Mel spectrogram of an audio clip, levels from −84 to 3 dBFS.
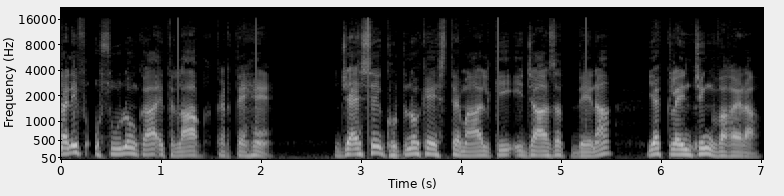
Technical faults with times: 1.16 bit error spike
1.95 bit error spike
3.06 bit error spike
4.36 bit error spike
5.24 bit error spike

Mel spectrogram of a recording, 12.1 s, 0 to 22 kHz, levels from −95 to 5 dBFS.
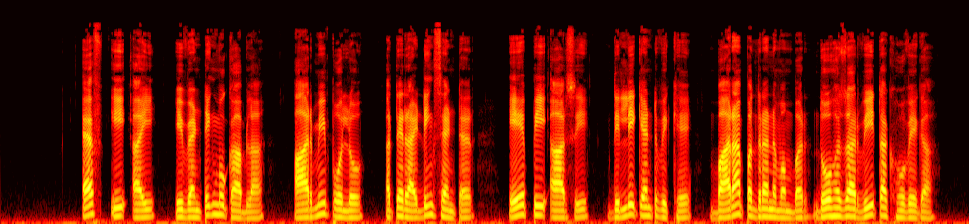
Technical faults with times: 0.00-12.12 MP2 compression
2.76-2.91 DAB burbling
8.62 DAB burbling

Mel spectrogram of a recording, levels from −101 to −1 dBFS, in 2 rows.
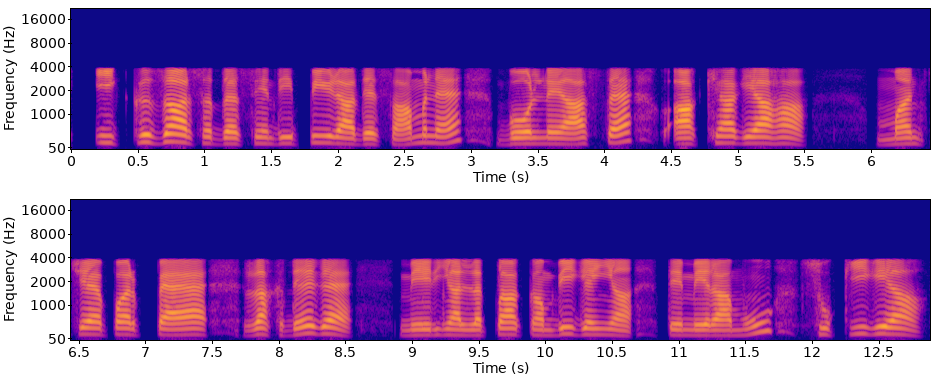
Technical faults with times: none

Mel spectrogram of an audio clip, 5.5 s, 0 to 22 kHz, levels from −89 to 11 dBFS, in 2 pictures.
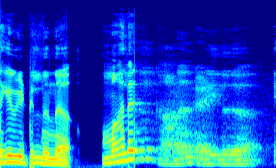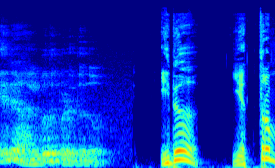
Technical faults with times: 1.34-4.08 switch to a distant microphone

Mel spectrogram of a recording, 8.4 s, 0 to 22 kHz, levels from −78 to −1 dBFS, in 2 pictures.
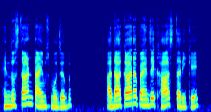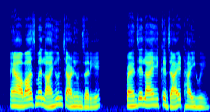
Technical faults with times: none

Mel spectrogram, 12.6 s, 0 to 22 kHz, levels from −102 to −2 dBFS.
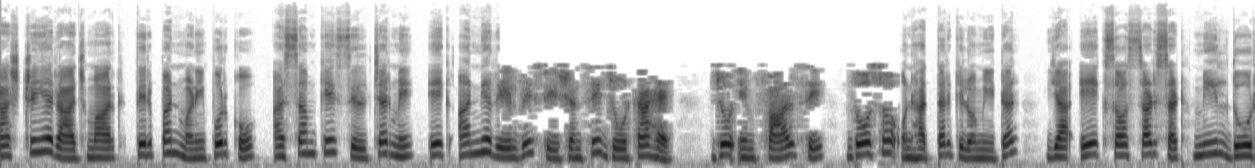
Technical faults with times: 4.99-8.99 adaptive stream at a lower bitrate

